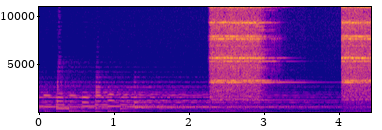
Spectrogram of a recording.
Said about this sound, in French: Le 18 août, à 16h30, à l'ambassade, le téléphone sonne.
